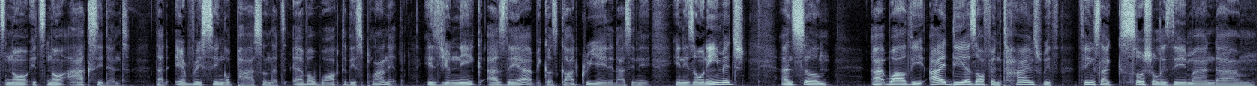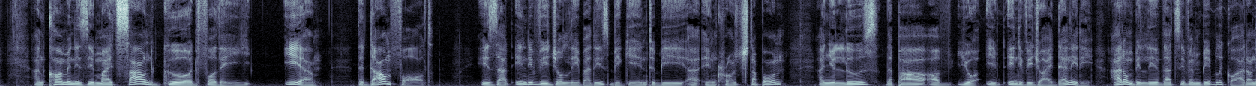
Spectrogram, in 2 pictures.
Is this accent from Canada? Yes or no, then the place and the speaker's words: no; Kenya; now in United States; I grew up in Kenya, and Kenya is a peace-loving country, as they say, and very welcoming to people.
